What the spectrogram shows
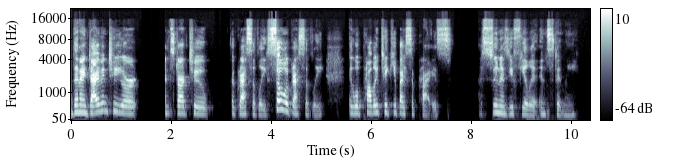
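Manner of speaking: ordinary delivery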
